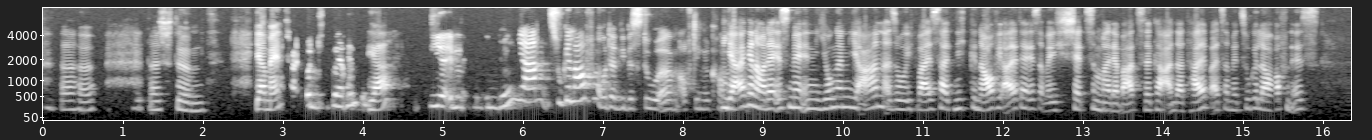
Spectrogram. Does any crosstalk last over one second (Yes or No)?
No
